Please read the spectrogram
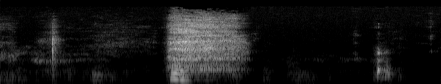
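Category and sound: human body sound, hiccups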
